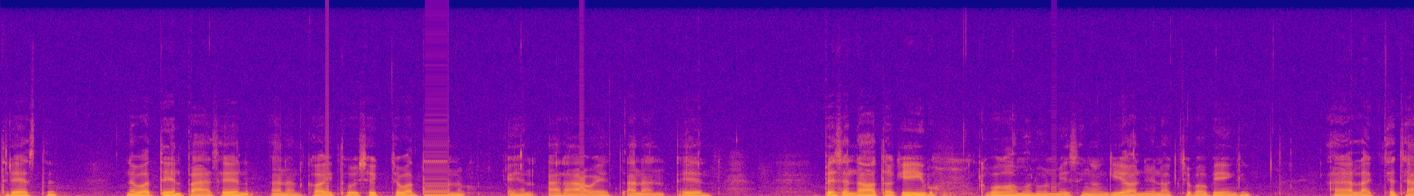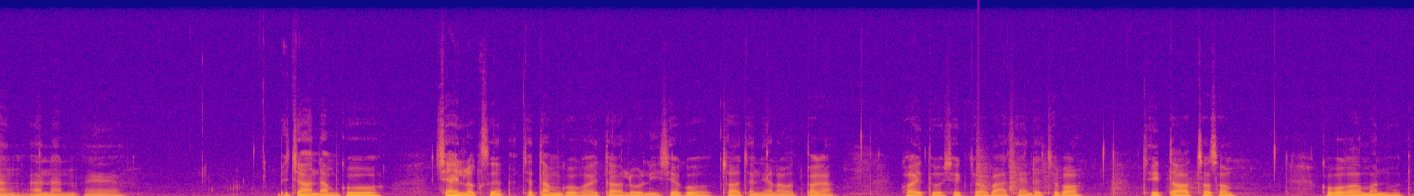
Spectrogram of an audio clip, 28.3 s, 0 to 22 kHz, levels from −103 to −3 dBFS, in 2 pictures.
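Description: At 3.26 to 3.28 s, a repeated buffer: a 10 ms slice plays twice more, heard as a brief click-like stutter. This fits a 10 ms buffer re-sent when fresh audio arrived late, losing about 20 ms.

From 4.26 to 4.48 s comes a system hang loop. A single 20 ms piece cycles exactly 11 times, giving a steady 50 Hz buzz and about 200 ms of missing audio. Its length and unbroken regular rate set it apart from the brief repeats.

The same repeated-buffer stutter returns at 5.80 to 5.84 s and 10.52 to 10.56 s, each with four extra plays and about 40 ms lost, and at 23.92 s as a single extra repeat.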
